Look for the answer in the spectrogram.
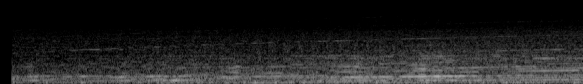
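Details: Steady low hum with faint wavering tones and an uneven pulse about four times a second from a Samsung P801DWN1/XAC washing machine; an unusual running noise, cause unknown.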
